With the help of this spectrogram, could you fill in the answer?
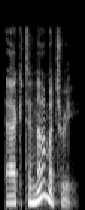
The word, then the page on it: actinometry: British English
